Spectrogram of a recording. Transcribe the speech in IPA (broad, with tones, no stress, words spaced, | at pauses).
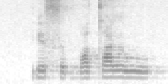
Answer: ɾʲə˧sə˨bo˧ tˤə˦lu˧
